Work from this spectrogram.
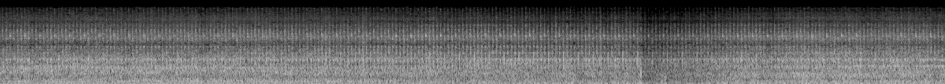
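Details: Ford Ranger 3.0 NGD diesel at idle: steady knock at nearly four per second over the diesel clatter, coming from the timing case.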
